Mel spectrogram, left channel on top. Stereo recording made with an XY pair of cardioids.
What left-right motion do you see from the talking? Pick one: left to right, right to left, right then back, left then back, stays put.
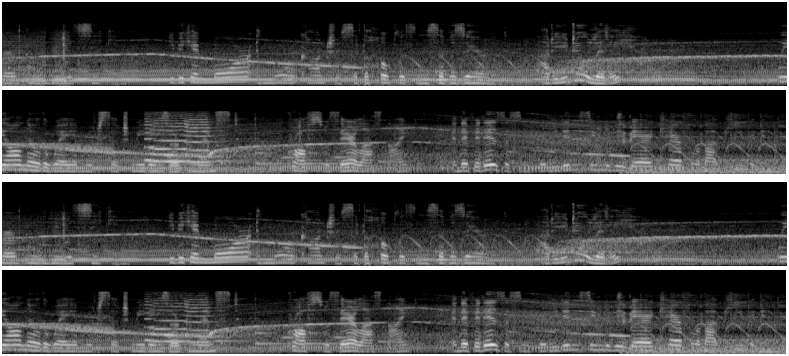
left then back.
